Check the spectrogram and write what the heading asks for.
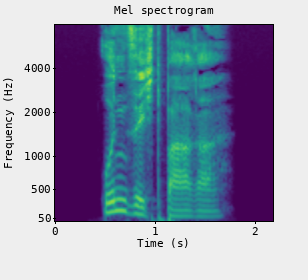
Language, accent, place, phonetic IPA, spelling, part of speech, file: German, Germany, Berlin, [ˈʊnˌzɪçtbaːʁɐ], unsichtbarer, adjective, De-unsichtbarer.ogg
- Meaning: inflection of unsichtbar: 1. strong/mixed nominative masculine singular 2. strong genitive/dative feminine singular 3. strong genitive plural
